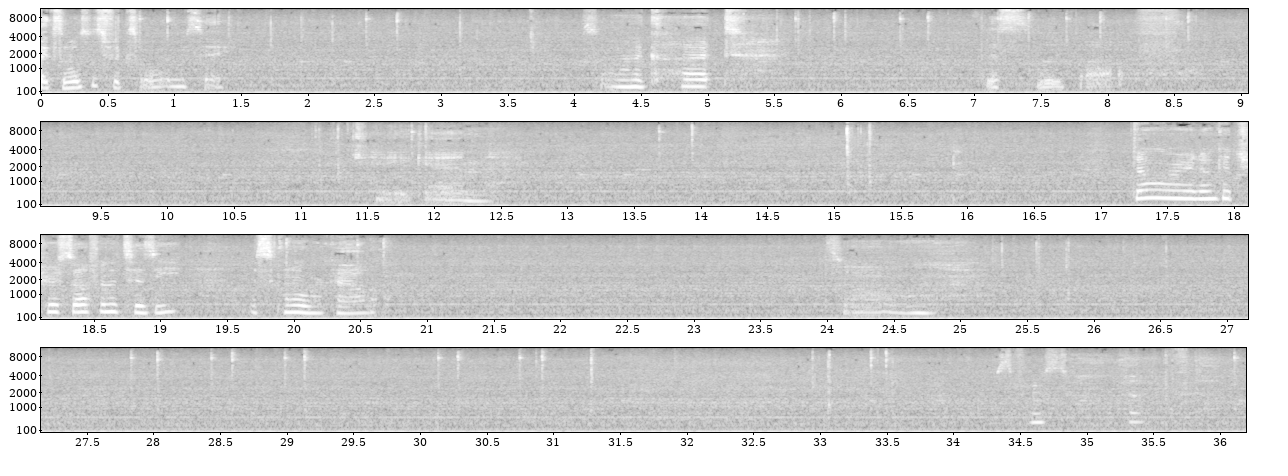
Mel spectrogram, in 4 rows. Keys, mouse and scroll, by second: 0.0-0.4 scroll up 1, 0.5 Tab, 0.9 right click, 1.6 Tab, 2.7 right click, 3.1 Tab, 5.8 alt+right click, 7.4 right click, 7.9 alt+right click, 8.6 alt+right click, 11.3 k, 19.9 right click, 25.7 Tab, 27.9 right click, 28.5 shift+right click, 31.0 right click, 33.1 p, 35.5 ctrl+z.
